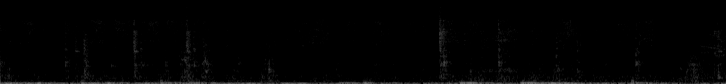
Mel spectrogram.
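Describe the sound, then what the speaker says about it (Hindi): A board is wiped clean of a drawn figure, with continuous scratchy rubbing strokes in a steady back-and-forth rhythm, close and fairly quiet, with no voices. "फिगर रब करने जा रहा हूं"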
